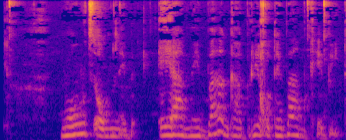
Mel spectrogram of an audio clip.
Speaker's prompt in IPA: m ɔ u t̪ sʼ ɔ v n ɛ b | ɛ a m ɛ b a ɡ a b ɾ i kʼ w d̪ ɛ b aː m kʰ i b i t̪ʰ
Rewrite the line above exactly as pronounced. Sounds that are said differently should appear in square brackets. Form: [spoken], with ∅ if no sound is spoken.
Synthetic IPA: m ɔ u t̪ sʼ ɔ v n ɛ b | ɛ a m ɛ b a ɡ a b ɾ i [qʼ] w d̪ ɛ b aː m kʰ [ɛ] b i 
